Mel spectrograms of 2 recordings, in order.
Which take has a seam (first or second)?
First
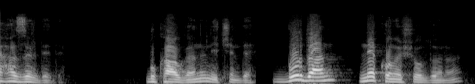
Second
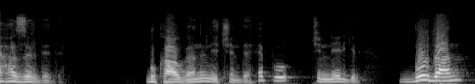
first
